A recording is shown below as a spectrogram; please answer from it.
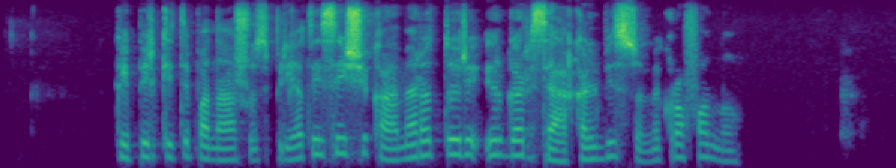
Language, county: Lithuanian, Vilnius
